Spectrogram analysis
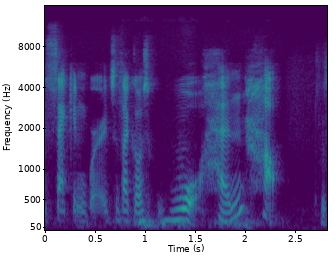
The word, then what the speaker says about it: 我很好: So that goes 我很好.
